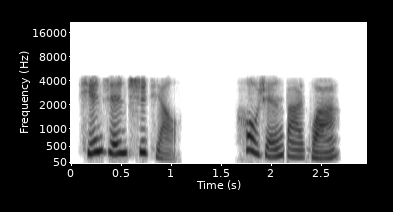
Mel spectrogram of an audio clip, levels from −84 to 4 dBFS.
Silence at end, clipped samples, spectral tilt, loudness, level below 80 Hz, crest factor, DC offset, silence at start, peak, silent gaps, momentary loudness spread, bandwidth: 0.3 s; under 0.1%; -11 dB/octave; -15 LUFS; -64 dBFS; 16 dB; under 0.1%; 0.1 s; 0 dBFS; 1.12-1.61 s; 7 LU; 4.6 kHz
